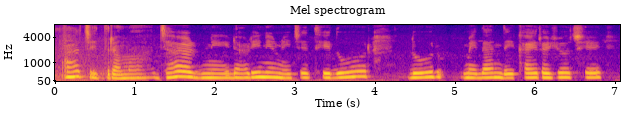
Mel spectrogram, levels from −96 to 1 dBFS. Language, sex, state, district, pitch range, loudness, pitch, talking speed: Gujarati, female, Gujarat, Valsad, 220-245 Hz, -13 LUFS, 230 Hz, 95 wpm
